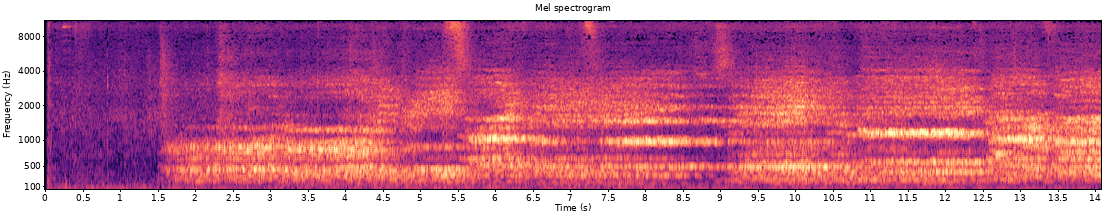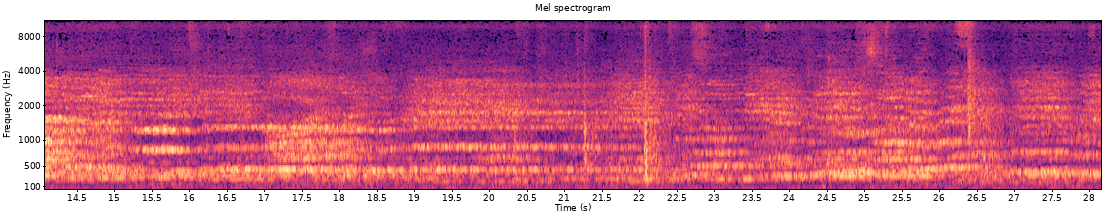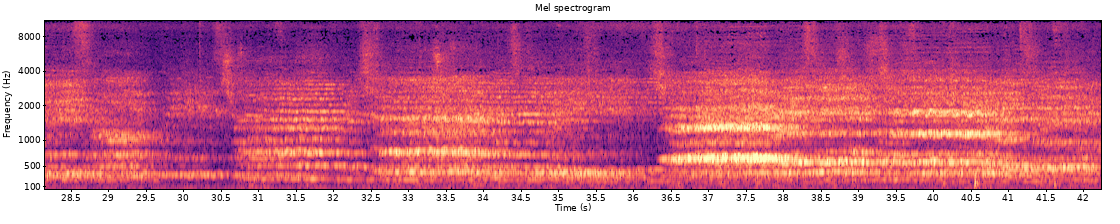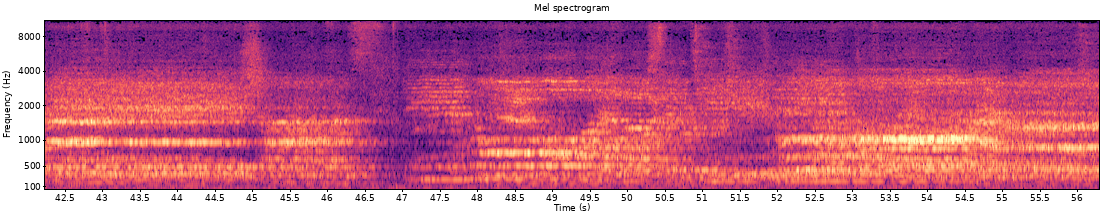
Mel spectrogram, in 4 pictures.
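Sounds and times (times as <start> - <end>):
church choir singing: 1.4 - 56.2.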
